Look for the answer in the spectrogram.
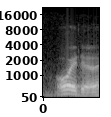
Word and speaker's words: oida: And here in this context, we have the Greek word oida, and again, my apologies to those who are ethnic Greeks here, or Greeks by birth.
